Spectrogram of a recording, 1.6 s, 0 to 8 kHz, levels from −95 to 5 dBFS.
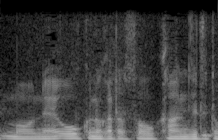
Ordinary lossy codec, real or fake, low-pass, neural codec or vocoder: none; real; 7.2 kHz; none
